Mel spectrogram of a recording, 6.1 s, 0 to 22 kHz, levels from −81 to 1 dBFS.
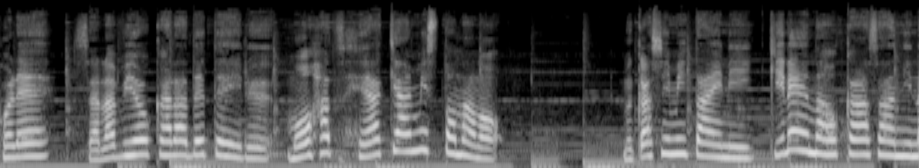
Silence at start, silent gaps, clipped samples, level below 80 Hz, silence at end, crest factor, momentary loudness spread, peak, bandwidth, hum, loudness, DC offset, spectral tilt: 0 s; none; under 0.1%; -34 dBFS; 0 s; 14 dB; 9 LU; -2 dBFS; 17.5 kHz; none; -16 LUFS; under 0.1%; -4.5 dB/octave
